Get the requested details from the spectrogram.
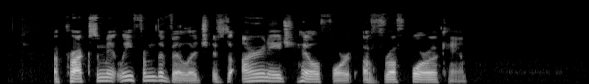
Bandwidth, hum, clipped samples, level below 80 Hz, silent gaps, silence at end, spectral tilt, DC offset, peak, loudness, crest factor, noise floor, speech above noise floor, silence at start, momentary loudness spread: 11.5 kHz; none; under 0.1%; -60 dBFS; none; 1.25 s; -4.5 dB/octave; under 0.1%; -2 dBFS; -23 LUFS; 22 dB; -64 dBFS; 42 dB; 0.55 s; 11 LU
